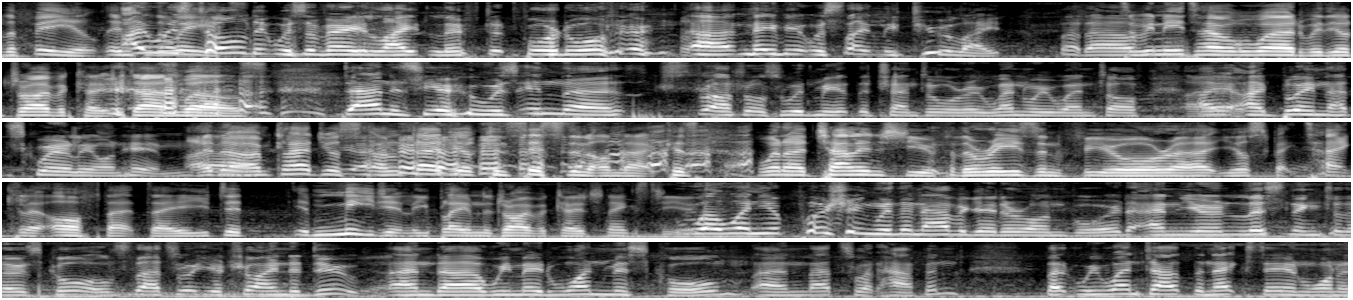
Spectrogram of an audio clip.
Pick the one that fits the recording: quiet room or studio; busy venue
busy venue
